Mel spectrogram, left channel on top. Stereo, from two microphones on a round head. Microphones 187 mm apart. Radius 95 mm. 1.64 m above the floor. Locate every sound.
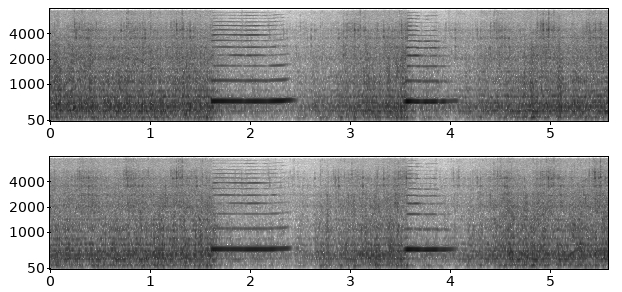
1.6 s a squeak: 15° left (ahead or behind), 0.6 m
